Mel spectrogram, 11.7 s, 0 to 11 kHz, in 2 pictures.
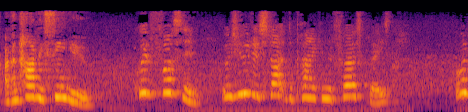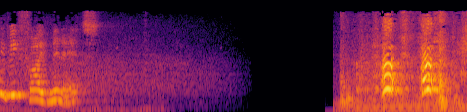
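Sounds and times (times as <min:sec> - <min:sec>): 
speech: 0:00.0 - 0:05.1, 0:05.7 - 0:07.1
dog barking excitedly: 0:10.2 - 0:11.6.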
